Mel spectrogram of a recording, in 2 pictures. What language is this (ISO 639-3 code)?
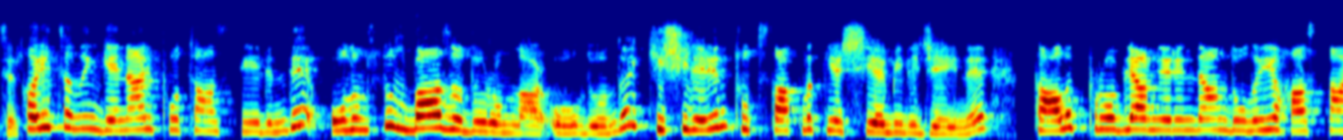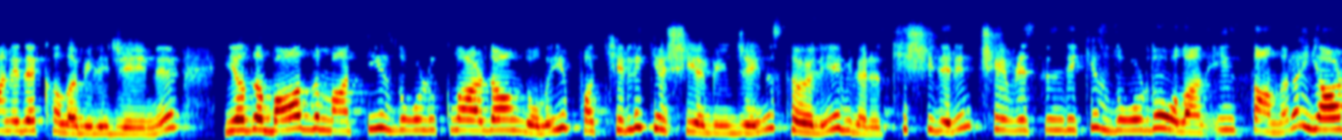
tur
